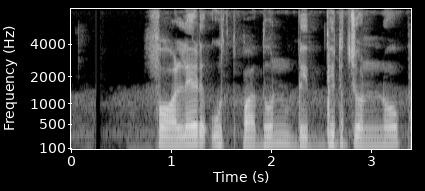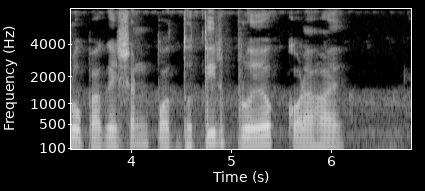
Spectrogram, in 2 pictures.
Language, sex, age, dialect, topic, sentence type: Bengali, male, 18-24, Standard Colloquial, agriculture, statement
